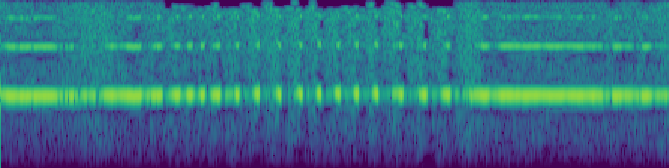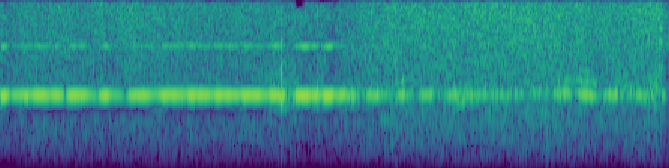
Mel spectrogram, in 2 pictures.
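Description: A steady whistling tone comes through a CB radio, a continuous radio squeal that pulses rapidly for a few seconds early on, then holds as a smooth, unbroken tone to the end.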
